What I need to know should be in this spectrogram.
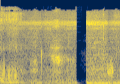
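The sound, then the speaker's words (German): A small, soft snore from a sleeping dog, a relaxed nasal breath with a faint whimpering tone, broken by a brief moment of silence. “Ein kleines Schnarchen. Ich hoffe, so schnarcht dein Hund und nicht dein Sohn.”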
